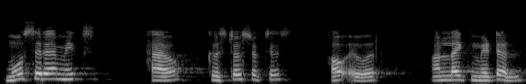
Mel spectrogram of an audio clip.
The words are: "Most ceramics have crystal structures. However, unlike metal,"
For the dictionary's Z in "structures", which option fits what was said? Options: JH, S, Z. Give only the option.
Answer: S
